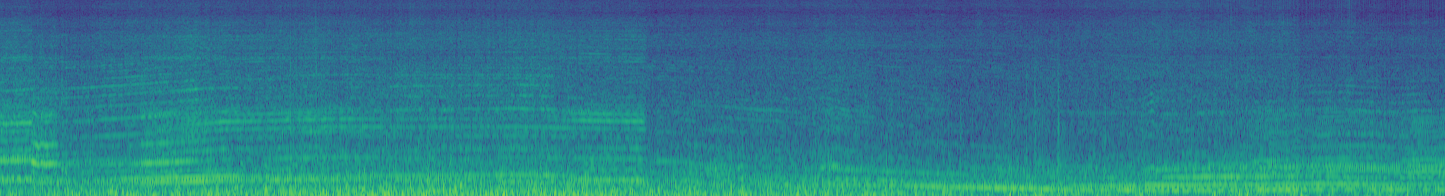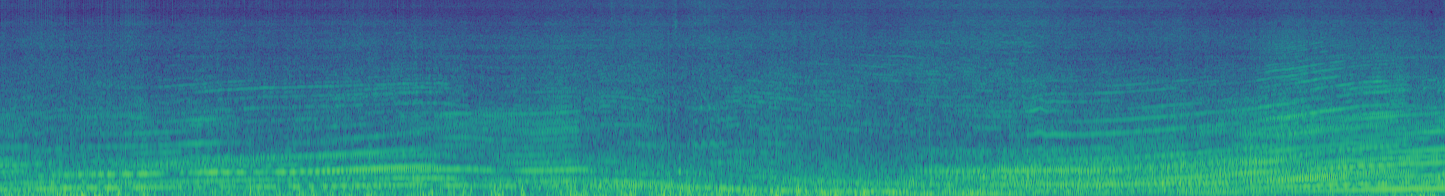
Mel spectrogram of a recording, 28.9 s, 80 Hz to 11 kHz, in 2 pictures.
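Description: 1000 cc superbike engine at racing speed, its pitch dropping and climbing again several times as the bike slows for corners and accelerates out of them.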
